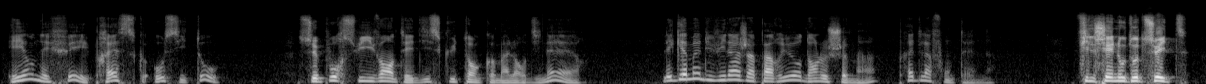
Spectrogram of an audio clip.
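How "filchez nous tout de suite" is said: dry, sharp, curt and very loud. Narrator voicing a father giving an order to his son, curt command. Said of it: "commanda sèchement à son fils".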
